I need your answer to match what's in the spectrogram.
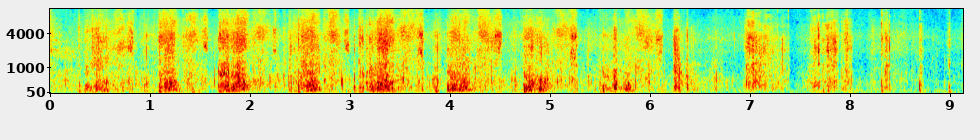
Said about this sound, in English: Crunch of ice crystals. And one of the things that amazes me is how much it just changes from one footstep to the next.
